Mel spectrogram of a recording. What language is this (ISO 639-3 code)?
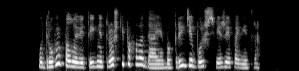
bel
